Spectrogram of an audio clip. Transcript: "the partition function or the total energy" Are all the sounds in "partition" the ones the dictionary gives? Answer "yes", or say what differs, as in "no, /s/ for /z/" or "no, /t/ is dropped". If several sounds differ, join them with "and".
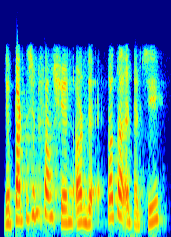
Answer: no, /s/ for /ʃ/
